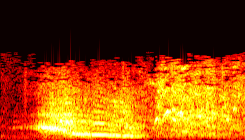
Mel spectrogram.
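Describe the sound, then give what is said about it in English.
A loud, deep roar, said to come from the Tigris River, swells up quickly, slides downward in pitch over a couple of seconds, then trails into a rougher, growling rumble that fades out. “That's the Tigris. It roared.”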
